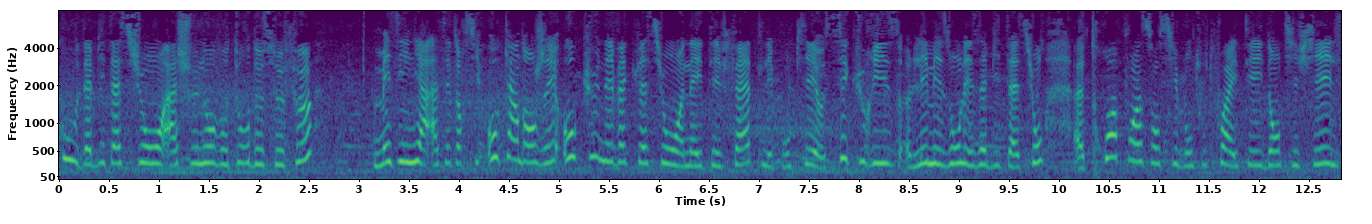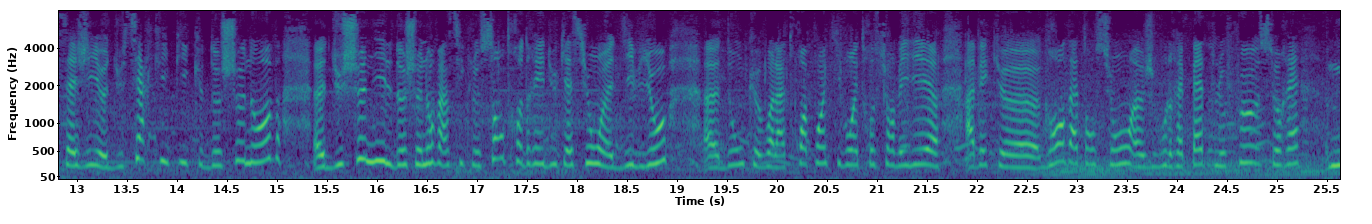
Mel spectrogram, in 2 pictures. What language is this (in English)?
French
